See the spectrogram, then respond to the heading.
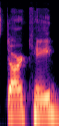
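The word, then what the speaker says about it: DArcade: uh yeah it's it's it's dark aid but it's d and it's spelt d arcade token but it's not just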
